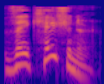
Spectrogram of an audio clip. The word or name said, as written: vacationer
